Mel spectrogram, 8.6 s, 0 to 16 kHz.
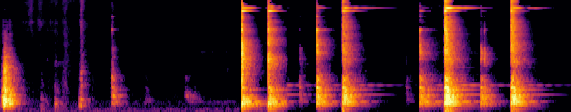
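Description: Hammer tapping a brass punch to drive steel cylinder head dowel pins into a Chevy 305 engine block's deck. About eight sharp metallic strikes, each with a short ring, start about three and a half seconds in, after a few faint handling clicks.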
